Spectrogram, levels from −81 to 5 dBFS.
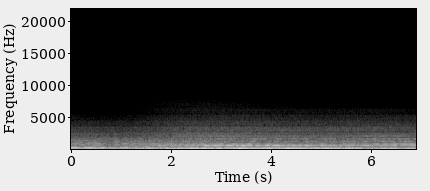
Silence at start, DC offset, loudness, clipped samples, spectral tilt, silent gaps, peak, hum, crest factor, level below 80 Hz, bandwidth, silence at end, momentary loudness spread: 0 s; under 0.1%; -20 LUFS; under 0.1%; -10.5 dB/octave; none; -6 dBFS; none; 14 dB; -34 dBFS; 4.7 kHz; 0 s; 7 LU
